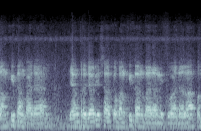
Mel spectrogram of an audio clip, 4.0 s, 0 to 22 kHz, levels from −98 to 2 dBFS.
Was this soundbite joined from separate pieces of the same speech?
no; 0 cuts

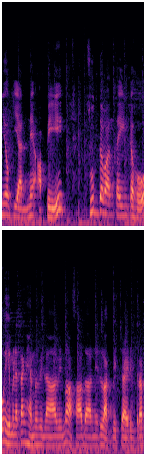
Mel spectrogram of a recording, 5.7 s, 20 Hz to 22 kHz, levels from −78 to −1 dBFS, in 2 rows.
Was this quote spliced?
no; 0 cuts

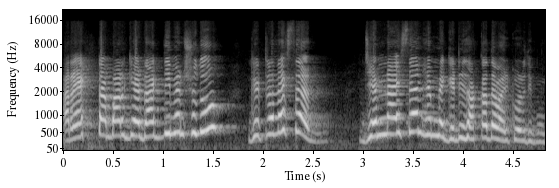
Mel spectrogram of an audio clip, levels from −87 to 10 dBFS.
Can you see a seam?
no; 0 cuts

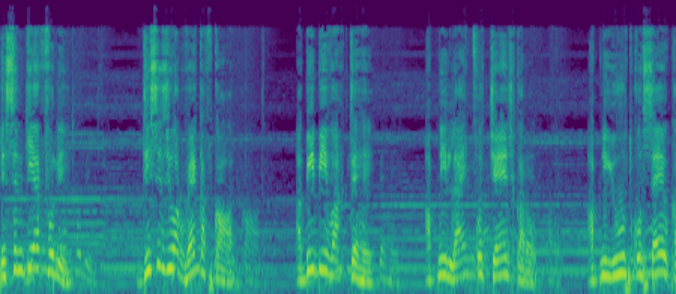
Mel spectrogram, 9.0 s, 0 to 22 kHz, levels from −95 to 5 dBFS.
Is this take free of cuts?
yes; 0 cuts

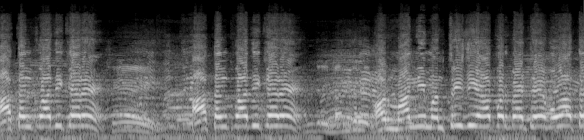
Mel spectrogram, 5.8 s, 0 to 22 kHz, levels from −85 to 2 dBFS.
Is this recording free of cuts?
yes; 0 cuts

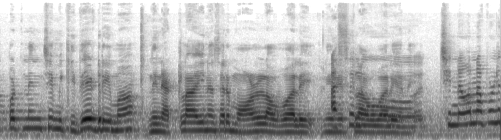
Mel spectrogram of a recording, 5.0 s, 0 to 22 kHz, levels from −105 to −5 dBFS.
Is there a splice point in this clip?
no; 0 cuts

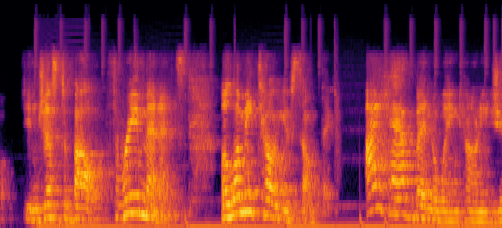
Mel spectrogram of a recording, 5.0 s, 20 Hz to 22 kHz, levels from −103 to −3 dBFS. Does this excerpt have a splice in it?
no; 0 cuts

